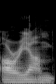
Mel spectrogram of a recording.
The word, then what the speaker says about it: Arjan: Uh, so my name is Arian with a silent J.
